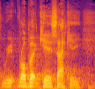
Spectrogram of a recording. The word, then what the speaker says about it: Robert Kiyosaki: Yeah, Robert Kiyosaki.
